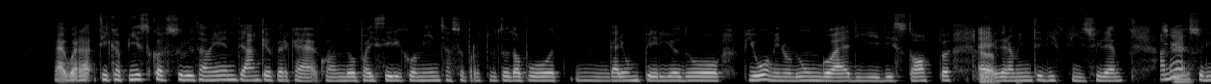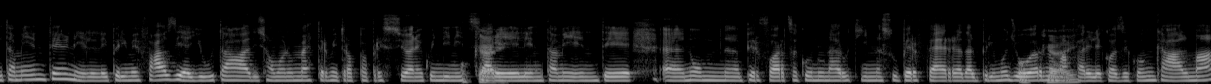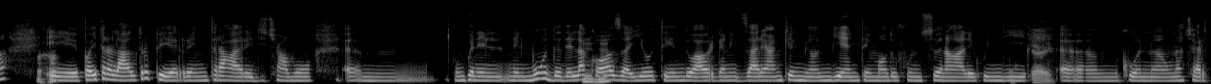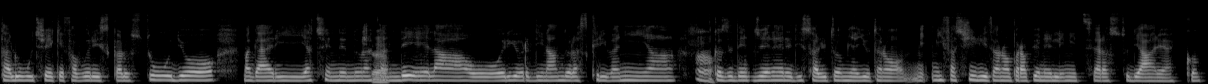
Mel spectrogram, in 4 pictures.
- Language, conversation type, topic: Italian, podcast, Come costruire una buona routine di studio che funzioni davvero?
- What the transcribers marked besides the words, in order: in English: "mood"; "proprio" said as "propio"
